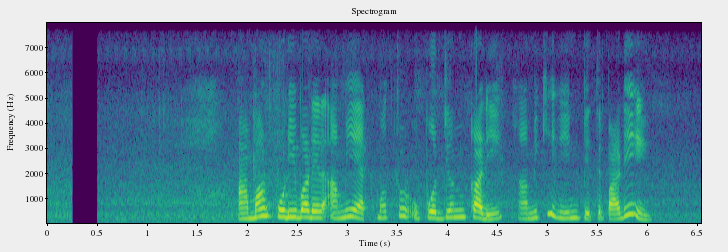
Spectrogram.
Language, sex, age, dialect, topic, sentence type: Bengali, female, 36-40, Standard Colloquial, banking, question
